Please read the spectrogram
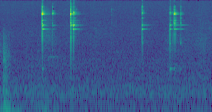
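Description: Metal spoons and forks clinking against ceramic plates in a few sharp, ringing chinks: one about a second in, another half a second later, then a quick pair near the end. A brief low rumble comes in at the very start.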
